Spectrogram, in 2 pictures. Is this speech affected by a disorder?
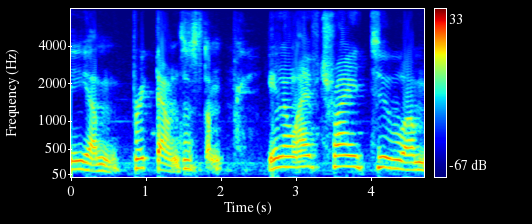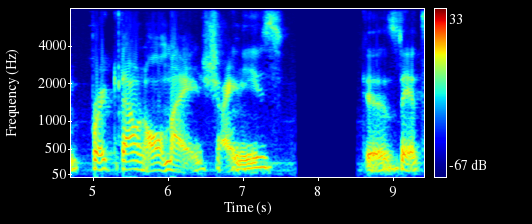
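Yes: cerebral palsy.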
